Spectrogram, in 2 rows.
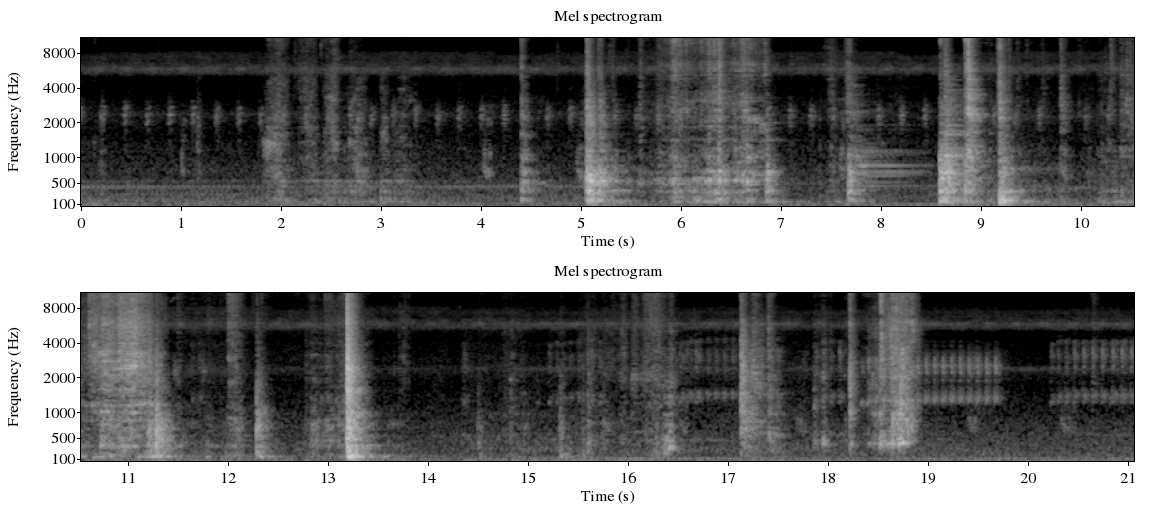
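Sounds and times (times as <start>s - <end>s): insect chirring: 0.0s - 21.0s
objects knocking and clattering: 4.4s - 7.0s, 7.6s - 13.6s.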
